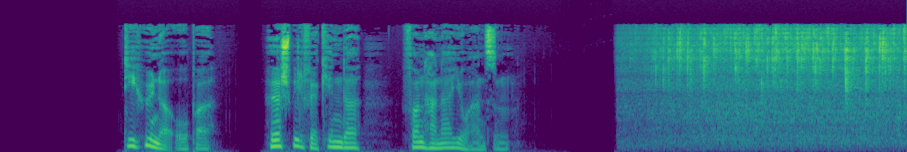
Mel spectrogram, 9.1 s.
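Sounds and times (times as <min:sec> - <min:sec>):
speech: 0:01.2 - 0:05.2
heavy rain pouring: 0:06.2 - 0:09.0
water splashing and dripping: 0:06.2 - 0:09.0.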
